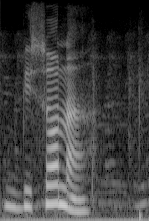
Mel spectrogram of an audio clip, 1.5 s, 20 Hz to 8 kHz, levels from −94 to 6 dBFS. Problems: constant background noise, background conversations at intervals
